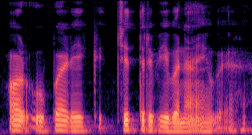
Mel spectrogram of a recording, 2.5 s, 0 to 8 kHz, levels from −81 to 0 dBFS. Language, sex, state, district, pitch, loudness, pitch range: Hindi, male, Bihar, Patna, 100 Hz, -19 LUFS, 95-115 Hz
